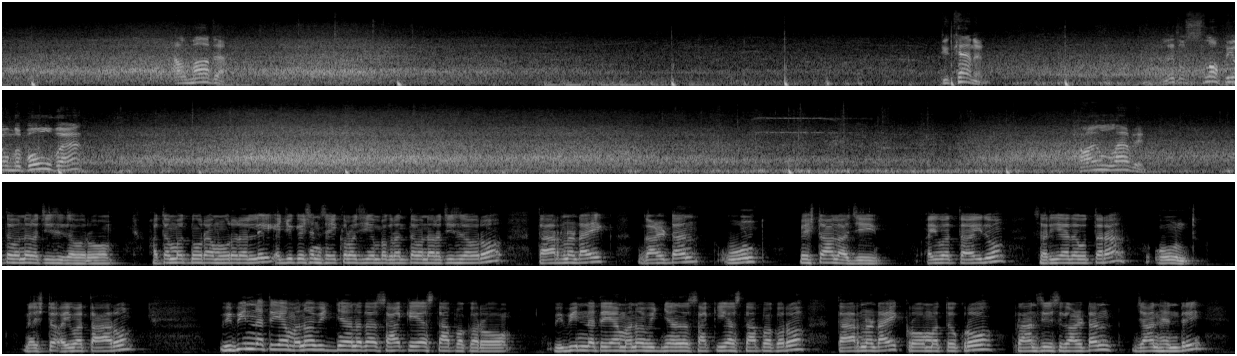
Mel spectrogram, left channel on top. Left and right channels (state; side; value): different; both; correlation 0.00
